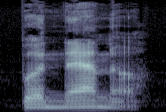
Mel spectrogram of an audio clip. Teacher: it is the second syllable the middle syllable which is stressed the first and the third are unstressed and they use the schwa sound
